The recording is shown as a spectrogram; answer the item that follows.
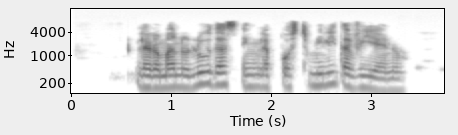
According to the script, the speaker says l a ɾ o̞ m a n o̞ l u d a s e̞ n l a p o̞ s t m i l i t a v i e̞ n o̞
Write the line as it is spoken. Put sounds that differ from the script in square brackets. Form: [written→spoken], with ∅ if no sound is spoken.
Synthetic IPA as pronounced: l a ɾ o̞ m a n o̞ l u d a s e̞ n l a p o̞ s t m i l i t a v i e̞ n o̞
